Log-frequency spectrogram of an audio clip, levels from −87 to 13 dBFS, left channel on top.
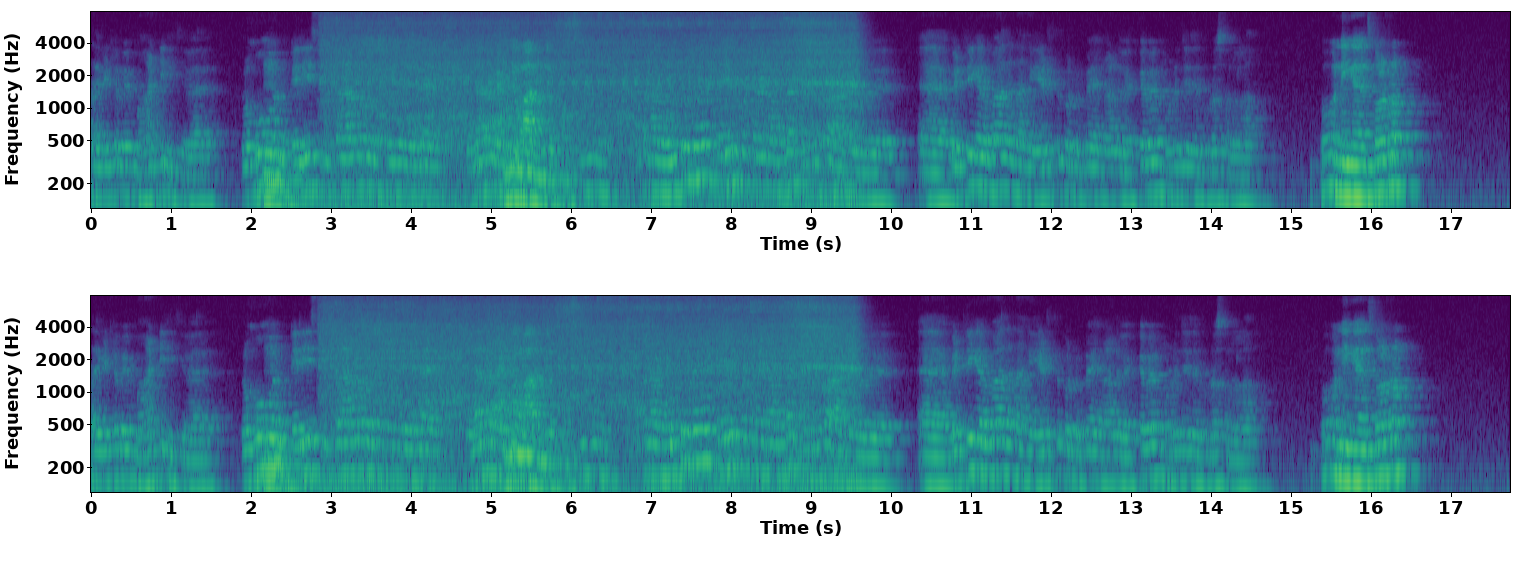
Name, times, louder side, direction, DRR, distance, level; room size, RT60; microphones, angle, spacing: voice 1, 0.0-1.5 1.9-4.3 4.7-5.5 6.1-6.5 6.8-10.0 10.3-14.5, right 1 dB, 60° right, -5 dB, 1.0 m, -28 dB
voice 2, 2.2-2.5 5.2-6.1 15.4-16.4, left 2 dB, 45° left, -1 dB, 0.3 m, -21 dB
sound 1, 2.8-9.6, equal, 90° right, 0.8 m, -28 dB
2.7 x 2.5 x 2.2 m, 0.79 s
head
